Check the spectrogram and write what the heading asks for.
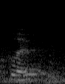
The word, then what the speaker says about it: glyph: So sound it out. G-L-I. Need help? Imagine the Y as an I. And then the PH makes the F sound.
